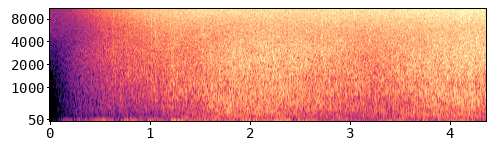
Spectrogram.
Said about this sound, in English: Ah, being out on the water. So peaceful, just the sounds of the water lapping the hull, the wind in the sails, the creaking of various thingamabobs.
